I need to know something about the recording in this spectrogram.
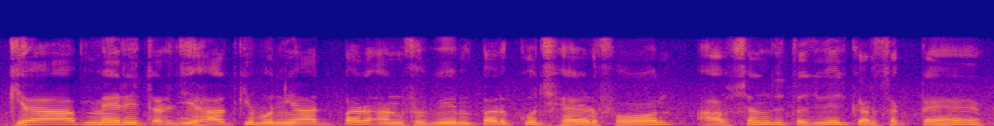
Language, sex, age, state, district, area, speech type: Urdu, male, 30-45, Uttar Pradesh, Saharanpur, urban, read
